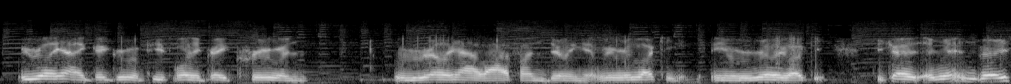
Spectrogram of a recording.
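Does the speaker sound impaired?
Yes: mild cerebral palsy.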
